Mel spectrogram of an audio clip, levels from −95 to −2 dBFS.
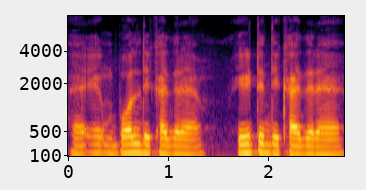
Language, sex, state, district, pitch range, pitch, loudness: Hindi, male, Jharkhand, Garhwa, 120-135 Hz, 125 Hz, -17 LUFS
